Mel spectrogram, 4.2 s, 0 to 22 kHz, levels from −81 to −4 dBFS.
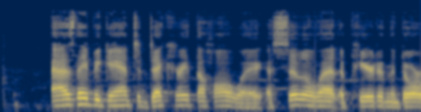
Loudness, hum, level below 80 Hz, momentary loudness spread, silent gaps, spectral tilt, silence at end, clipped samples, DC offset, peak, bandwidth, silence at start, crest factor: -18 LUFS; none; -58 dBFS; 7 LU; none; -3.5 dB/octave; 0 s; under 0.1%; under 0.1%; -2 dBFS; 16.5 kHz; 0.5 s; 16 dB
